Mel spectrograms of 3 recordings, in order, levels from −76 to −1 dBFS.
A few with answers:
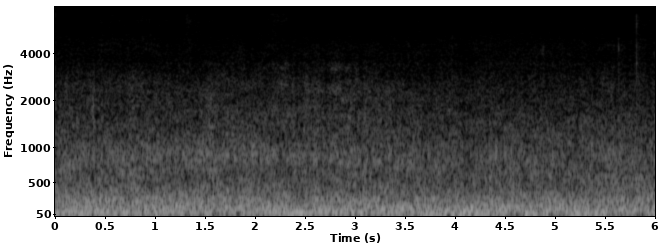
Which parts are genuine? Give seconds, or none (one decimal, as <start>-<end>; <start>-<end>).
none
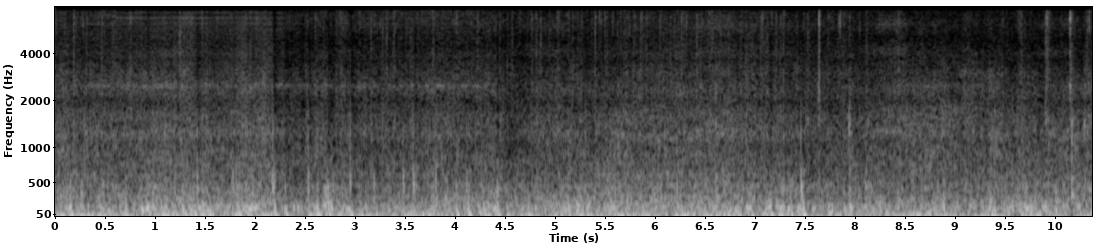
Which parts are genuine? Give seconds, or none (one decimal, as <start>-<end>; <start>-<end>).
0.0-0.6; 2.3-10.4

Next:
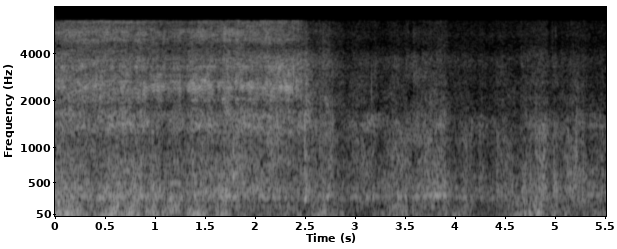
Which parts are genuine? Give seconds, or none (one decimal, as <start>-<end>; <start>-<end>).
0.5-5.5

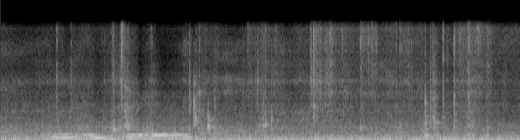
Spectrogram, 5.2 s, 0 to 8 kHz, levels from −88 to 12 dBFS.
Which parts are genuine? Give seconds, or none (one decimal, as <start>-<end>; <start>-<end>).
none

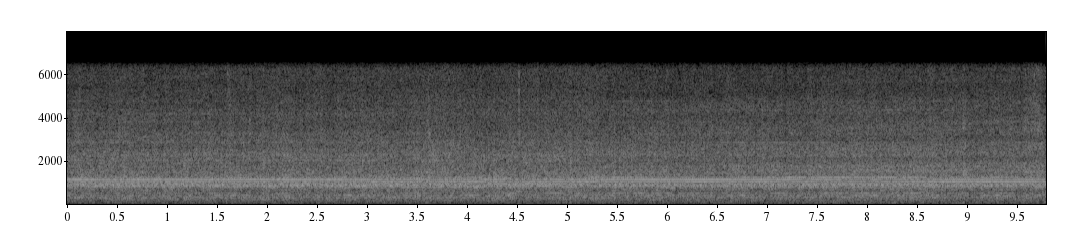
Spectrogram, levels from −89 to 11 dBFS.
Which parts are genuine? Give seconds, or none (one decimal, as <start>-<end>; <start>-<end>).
0.0-3.5; 5.4-9.8

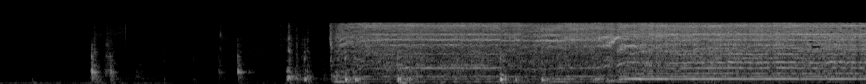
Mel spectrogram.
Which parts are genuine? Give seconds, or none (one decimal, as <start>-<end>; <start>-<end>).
2.1-3.6; 8.0-8.7

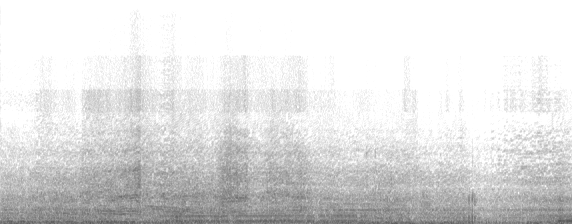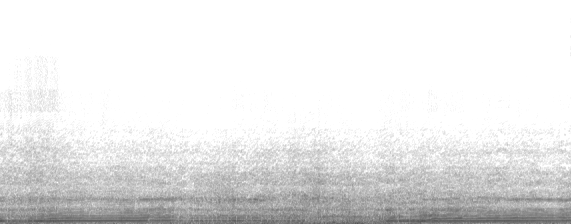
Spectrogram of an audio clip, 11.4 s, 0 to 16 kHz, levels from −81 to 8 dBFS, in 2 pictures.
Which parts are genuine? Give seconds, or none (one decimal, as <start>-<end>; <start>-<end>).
3.3-7.2

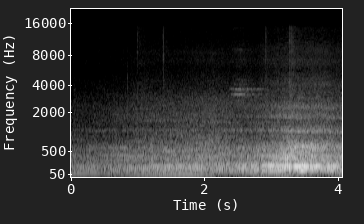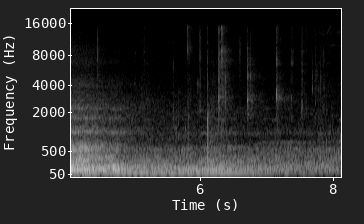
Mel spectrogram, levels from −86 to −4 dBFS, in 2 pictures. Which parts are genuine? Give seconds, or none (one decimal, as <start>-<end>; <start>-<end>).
0.0-6.9; 7.6-8.1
